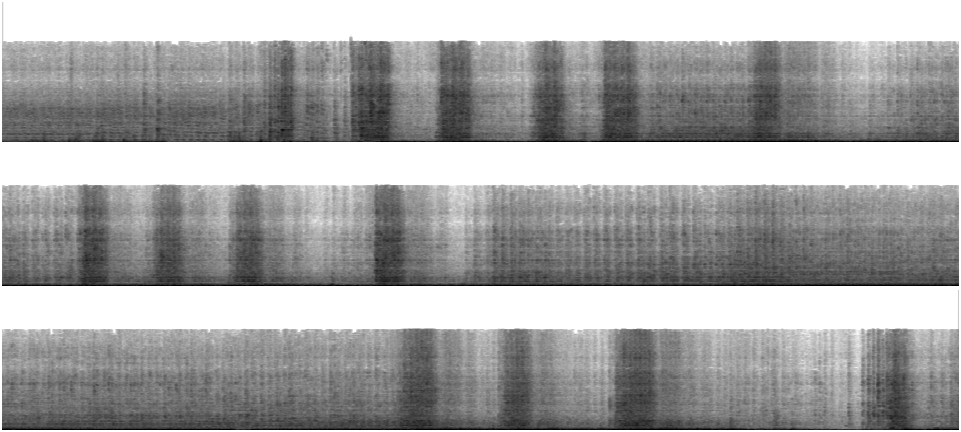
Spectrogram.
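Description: Old Ford pickup's carbureted engine cranks and catches about three seconds in, then keeps running steadily with the accelerator held down, broken by irregular sharp crackles. It will not idle by itself; the owner is unsure whether the freshly rebuilt carburetor is getting too much fuel or not enough.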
